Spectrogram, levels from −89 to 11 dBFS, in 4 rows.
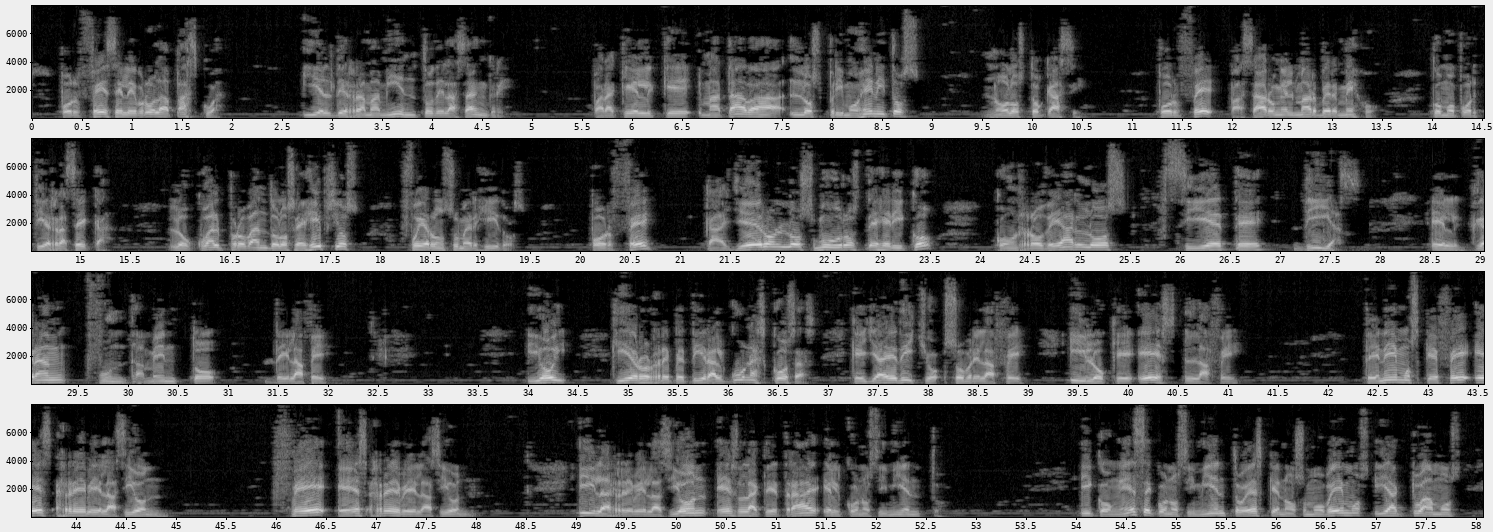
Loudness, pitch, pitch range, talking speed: -19 LUFS, 145 Hz, 125-155 Hz, 105 wpm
